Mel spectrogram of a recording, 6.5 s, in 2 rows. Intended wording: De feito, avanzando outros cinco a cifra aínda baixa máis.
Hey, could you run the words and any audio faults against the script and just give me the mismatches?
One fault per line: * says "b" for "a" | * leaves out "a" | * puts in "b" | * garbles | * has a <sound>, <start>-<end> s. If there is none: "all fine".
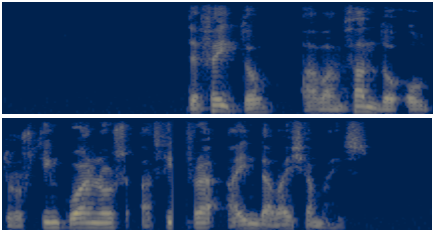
* puts in "anos"
* has a dropout, 4.5-4.6 s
